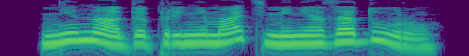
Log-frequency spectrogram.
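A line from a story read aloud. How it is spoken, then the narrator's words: Snapping retort, woman. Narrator (Russian): огрызнулась женщина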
